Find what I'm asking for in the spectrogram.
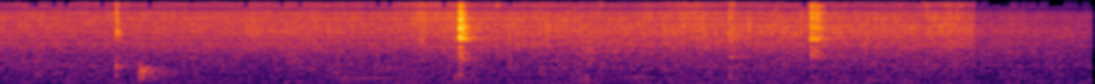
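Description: Onion, tomato and ginger-garlic paste sizzle softly in a pan while being stirred, with a few light scraping clicks of a spoon against the metal.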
